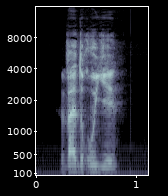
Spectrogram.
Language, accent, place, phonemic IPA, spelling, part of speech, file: French, France, Lyon, /va.dʁu.je/, vadrouiller, verb, LL-Q150 (fra)-vadrouiller.wav
- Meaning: to gad about, loiter about, wander around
